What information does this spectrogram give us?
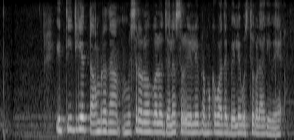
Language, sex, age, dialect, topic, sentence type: Kannada, female, 18-24, Central, agriculture, statement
